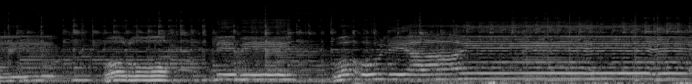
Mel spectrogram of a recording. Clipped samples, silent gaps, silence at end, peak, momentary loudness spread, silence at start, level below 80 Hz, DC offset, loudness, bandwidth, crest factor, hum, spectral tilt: under 0.1%; none; 0 s; -14 dBFS; 8 LU; 0 s; -44 dBFS; under 0.1%; -28 LUFS; 14 kHz; 14 dB; none; -6 dB/octave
